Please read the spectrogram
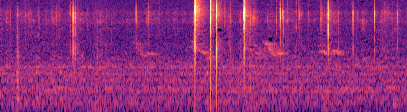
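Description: Faint clicks of an action figure's plastic Revoltech ratchet joints being turned by hand: a few scattered clicks, the loudest two about two and two and a half seconds in.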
